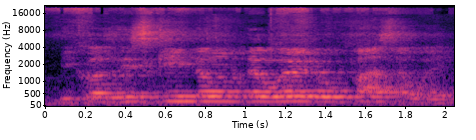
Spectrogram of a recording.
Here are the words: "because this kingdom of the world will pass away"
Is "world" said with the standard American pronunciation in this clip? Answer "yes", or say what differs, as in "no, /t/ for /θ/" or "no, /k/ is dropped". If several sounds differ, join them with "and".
no, /l/ is dropped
